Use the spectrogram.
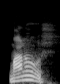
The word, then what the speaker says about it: মানুষ: মানুষ, যেমন মানুষ, মানুষ, তাহলে কি হচ্ছে, এটি হবে মা নুষ। এই যে তালব্য স, যেহেতু এখানে মূর্ধন্য স আছে, মূর্ধন্য স থাকলেই তালব্য স হবে।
